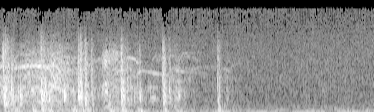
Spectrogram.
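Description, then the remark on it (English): Several heavy wooden bangs and cracks in quick, uneven succession as a locked door is battered open with a chair, then the crashing stops and a low rumbling hush remains. “The door's locked and I threw away the key. I'll break it open with a chair.”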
